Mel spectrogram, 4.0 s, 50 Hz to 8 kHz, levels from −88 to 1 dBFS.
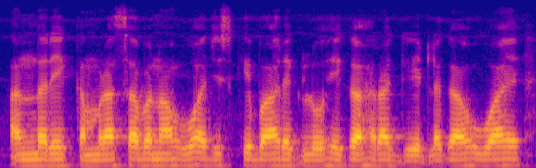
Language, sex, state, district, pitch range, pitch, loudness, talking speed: Hindi, male, Uttar Pradesh, Lalitpur, 100-105 Hz, 105 Hz, -16 LUFS, 240 wpm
